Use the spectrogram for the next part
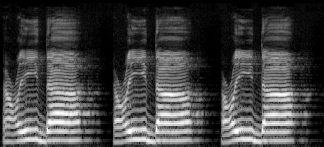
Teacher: हरूफ़े हलकी में से एक है आइन, तो हलक से निकालना है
